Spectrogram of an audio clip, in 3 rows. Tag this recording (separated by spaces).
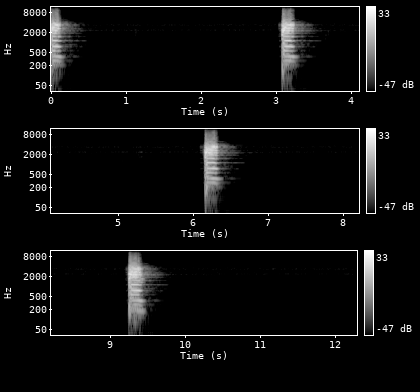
13 Reggae Roots Samples Modern Gbmin 078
